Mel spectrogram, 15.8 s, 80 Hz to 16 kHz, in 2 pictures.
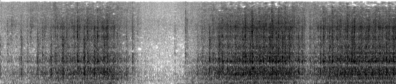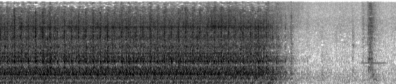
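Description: A Singer 201 sewing machine runs steadily for long stretches while doing ruler-foot quilting, a close, fast mechanical whirr that pauses briefly between runs.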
